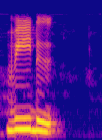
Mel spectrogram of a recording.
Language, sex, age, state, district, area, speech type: Tamil, female, 18-30, Tamil Nadu, Krishnagiri, rural, read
